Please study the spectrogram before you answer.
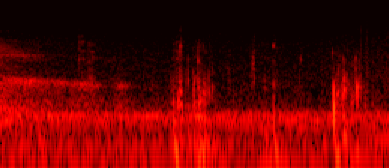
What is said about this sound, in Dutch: En, pardon, ik zal even een slokje water pakken, anders ga ik zo de hele podcast vol hoesten.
